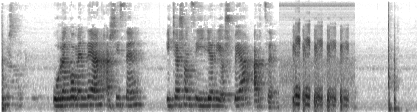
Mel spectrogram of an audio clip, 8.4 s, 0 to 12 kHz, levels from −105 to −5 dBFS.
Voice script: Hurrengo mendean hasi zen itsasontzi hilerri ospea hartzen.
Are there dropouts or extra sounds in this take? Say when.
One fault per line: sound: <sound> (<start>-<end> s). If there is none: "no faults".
sound: laugh (5.9-7.0 s)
